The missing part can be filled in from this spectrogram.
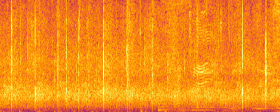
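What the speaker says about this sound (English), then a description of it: "If I can ask for a big round of applause for our panelists for sharing their insights with us." Audience at a Green City Accord political commitment ceremony claps for the panelists, a moderate spread of distinct, uneven hand claps with a few sharp louder ones, while voices murmur underneath.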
